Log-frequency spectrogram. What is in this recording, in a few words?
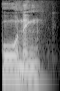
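"awning", British English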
